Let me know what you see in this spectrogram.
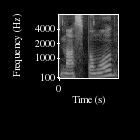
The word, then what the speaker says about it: Maasbommel: I'm not sure how to pronounce the name of the town. Maasbommel, is that right? – Yes, Maasbommel. Mm-hmm.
